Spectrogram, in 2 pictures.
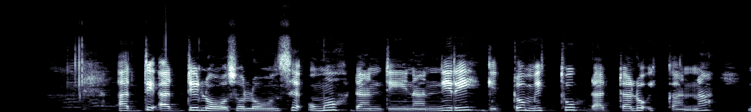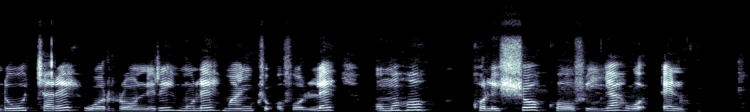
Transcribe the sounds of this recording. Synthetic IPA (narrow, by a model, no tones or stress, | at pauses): ʔɐd̪ːɪʔɐd̪ːɪlo̞ːsɔlo̞ːnsɛʔʊmɔd̪ɐnd̪iːnɐnːɪɾɪɡɪd̪ːɔmɪt̪ːʊdɐd̪ːɐlɔʔɪkːɐnːɐ | d̪uːt͡ʃːɐɾɛwɔrːonːɪɾɪmʊlɛmɐnt͡ʃːʊʔɔfɔlːɛʔʊmɔɦɔ | kʰɔlɪʃːɔkʰoːfɪjːɐwɔɗːɛnɔ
